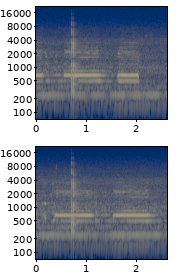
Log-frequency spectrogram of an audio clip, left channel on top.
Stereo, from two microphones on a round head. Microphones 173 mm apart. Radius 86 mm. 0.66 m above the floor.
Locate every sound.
0.7 s a clap: centre (ahead or behind)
